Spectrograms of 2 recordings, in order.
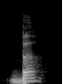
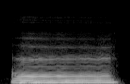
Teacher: La única diferencia era que la B se pronunciaba con un cierre completo y la V sin un cierre completo. Era B versus pero esta pequeña diferencia estaba en proceso de desaparecer.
